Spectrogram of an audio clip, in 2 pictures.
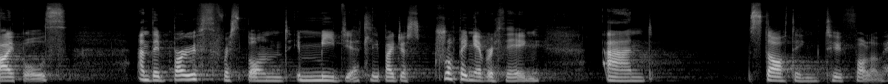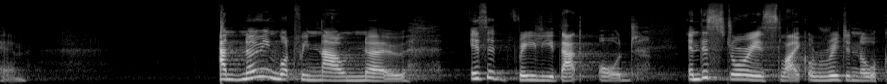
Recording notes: Recording from Immanuelskyrkan Skövde.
